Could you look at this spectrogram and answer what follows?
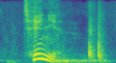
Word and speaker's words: Tynion: one written by James tyion is it sure okay supposed to rhyme with onion right so it would be Tenon right James tenyon IV illustrated by Martin Simmons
